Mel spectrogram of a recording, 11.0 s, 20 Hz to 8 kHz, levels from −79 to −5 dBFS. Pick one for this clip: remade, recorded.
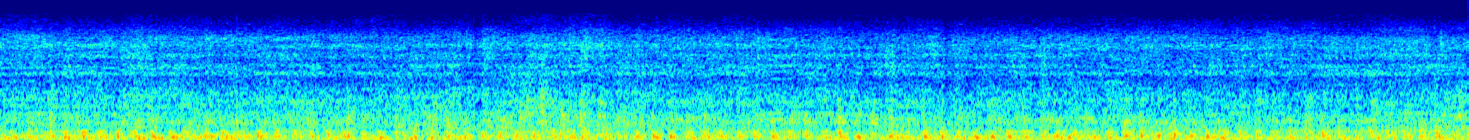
remade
